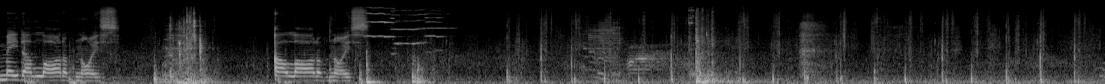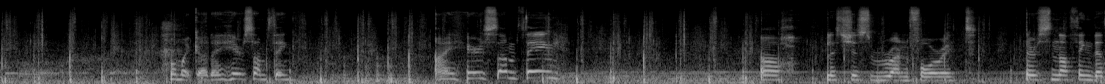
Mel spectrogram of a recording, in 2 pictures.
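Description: A young woman talks into a microphone, close up, with animation.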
